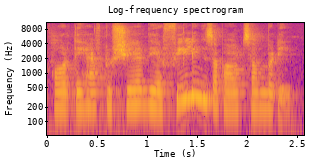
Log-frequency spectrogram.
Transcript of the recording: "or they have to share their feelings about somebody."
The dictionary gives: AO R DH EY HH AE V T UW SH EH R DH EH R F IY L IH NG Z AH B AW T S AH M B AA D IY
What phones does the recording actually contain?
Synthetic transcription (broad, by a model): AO R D EY HH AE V T UW SH EH R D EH R F IY L IH NG Z AH B AW T S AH M B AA D IY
